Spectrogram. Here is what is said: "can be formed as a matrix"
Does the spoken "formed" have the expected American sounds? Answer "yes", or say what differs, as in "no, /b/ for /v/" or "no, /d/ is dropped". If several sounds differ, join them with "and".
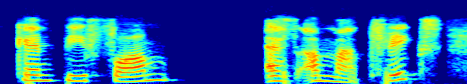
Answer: no, /d/ is dropped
